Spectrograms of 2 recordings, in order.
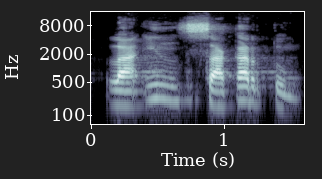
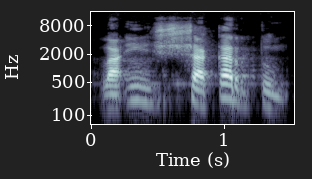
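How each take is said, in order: First: The consonant is an s sound. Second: The consonant is an sh sound. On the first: The speaker calls it wrong. "menggunakan shin kecil" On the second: The speaker calls it right. "menggunakan shin besar"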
